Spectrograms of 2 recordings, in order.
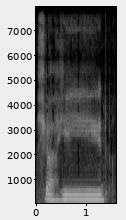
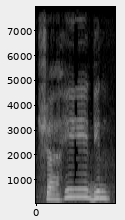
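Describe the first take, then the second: First: The word ends on a bare d sound. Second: The word ends with an -in sound. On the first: The reading stops at this word. "Begitu wakof harus dibaca syahid" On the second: The reading continues without stopping. "Begitu pula yang syahidin"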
